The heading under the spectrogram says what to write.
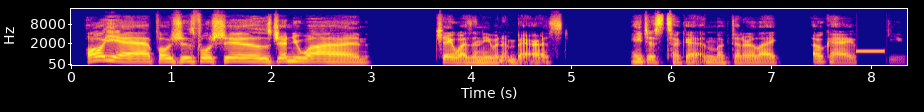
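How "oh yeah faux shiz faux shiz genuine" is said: slow, excited, all worked-up voice. Retelling how she mocked Jay after he greeted a security guard: imitating Jay. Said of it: "did an impression of Jay".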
